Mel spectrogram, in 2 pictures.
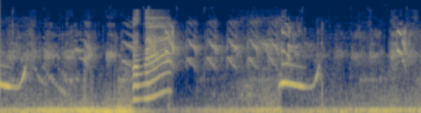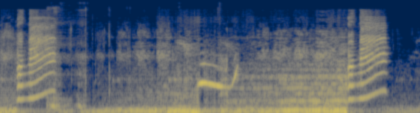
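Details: Baby parrots giving scattered clear whistled calls that rise and bend, some with harsher harmonic squawks, over a steady low rumble of background noise.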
